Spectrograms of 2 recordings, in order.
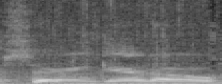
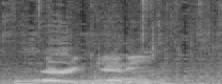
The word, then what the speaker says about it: Serengeti: Let's take our Serenghetto pepper jack. Serenghetto! Cheese. Darren Ghetto, that's what it is. I want to put it on top. Oh, said burger meats. Here it is a mispronunciation. Some Like Serengeti.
